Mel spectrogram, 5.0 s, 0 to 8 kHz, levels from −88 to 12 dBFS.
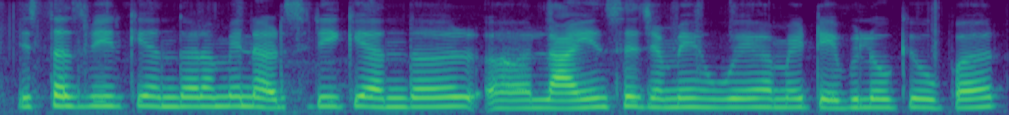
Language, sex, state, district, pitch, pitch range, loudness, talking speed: Hindi, female, Madhya Pradesh, Bhopal, 230 Hz, 220-245 Hz, -17 LUFS, 200 wpm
